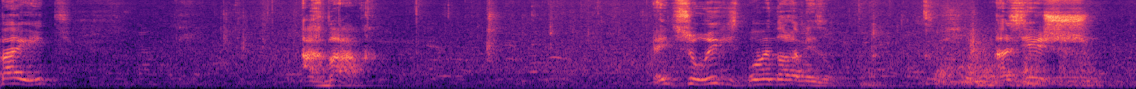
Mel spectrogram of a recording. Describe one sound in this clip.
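An elderly man speaks with animation close by, in bursts.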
